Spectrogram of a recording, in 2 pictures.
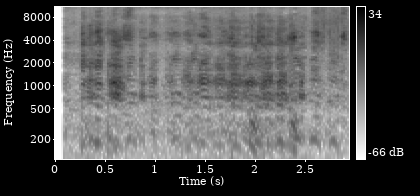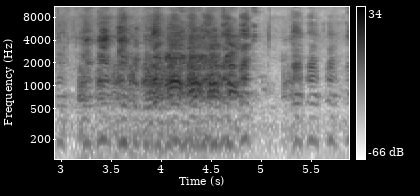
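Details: Toulouse geese on a farm in Greece, kept with three Muscovy ducks when first meeting them, giving a loud, rapid run of harsh nasal honks that blend into a raucous chorus with brief pauses.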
